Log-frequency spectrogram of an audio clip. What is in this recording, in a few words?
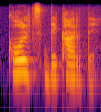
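book corner, spoken Romanian; PictureDictionary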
